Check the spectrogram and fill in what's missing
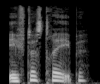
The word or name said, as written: efterstræbe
